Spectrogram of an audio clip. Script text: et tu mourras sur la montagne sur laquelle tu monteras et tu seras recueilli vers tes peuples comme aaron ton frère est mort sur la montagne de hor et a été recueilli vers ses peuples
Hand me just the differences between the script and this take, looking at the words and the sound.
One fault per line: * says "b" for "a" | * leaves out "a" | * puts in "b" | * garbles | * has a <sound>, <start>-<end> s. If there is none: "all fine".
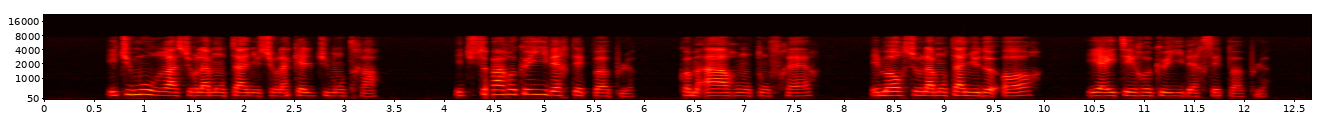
* has a dropout, 4.4-4.5 s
